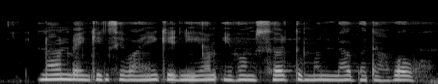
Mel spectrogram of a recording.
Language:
Chhattisgarhi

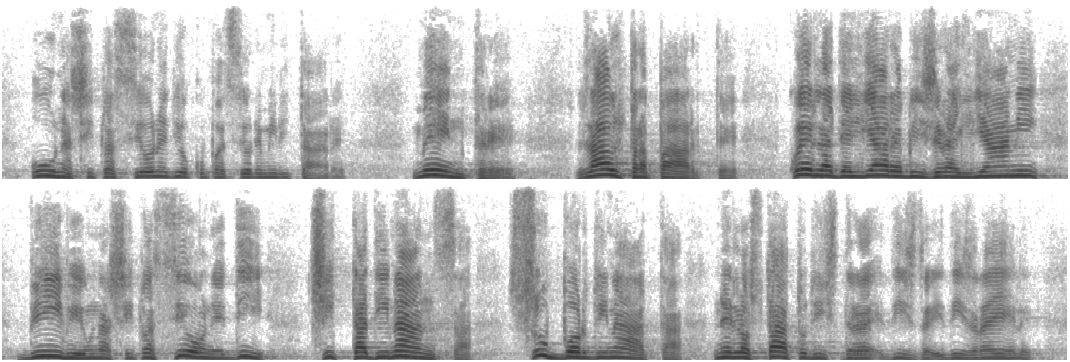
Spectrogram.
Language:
Italian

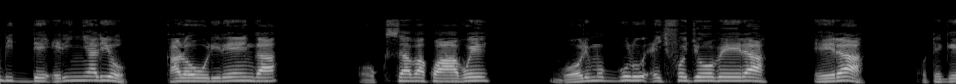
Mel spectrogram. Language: Ganda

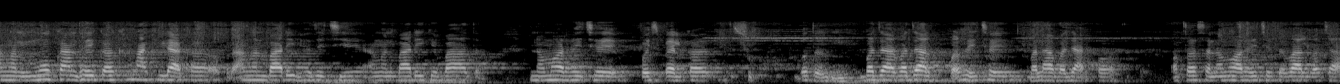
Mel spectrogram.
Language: Maithili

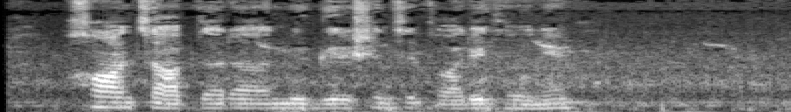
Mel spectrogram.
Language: Urdu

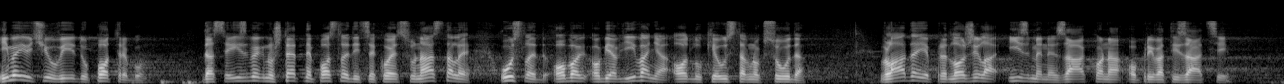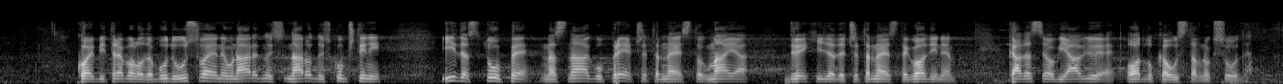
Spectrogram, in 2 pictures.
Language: Serbian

